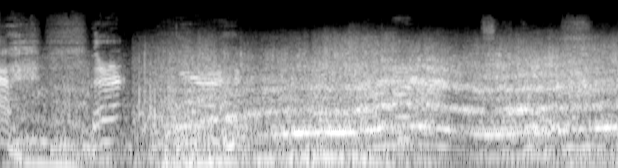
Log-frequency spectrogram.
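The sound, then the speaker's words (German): A car engine revs hard and steadily while its wheels spin and churn, stuck in mud in a tropical rainforest, a loud, continuous grinding roar with a rising whine near the start. “Die Räder stecken im Schlamm fest.”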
